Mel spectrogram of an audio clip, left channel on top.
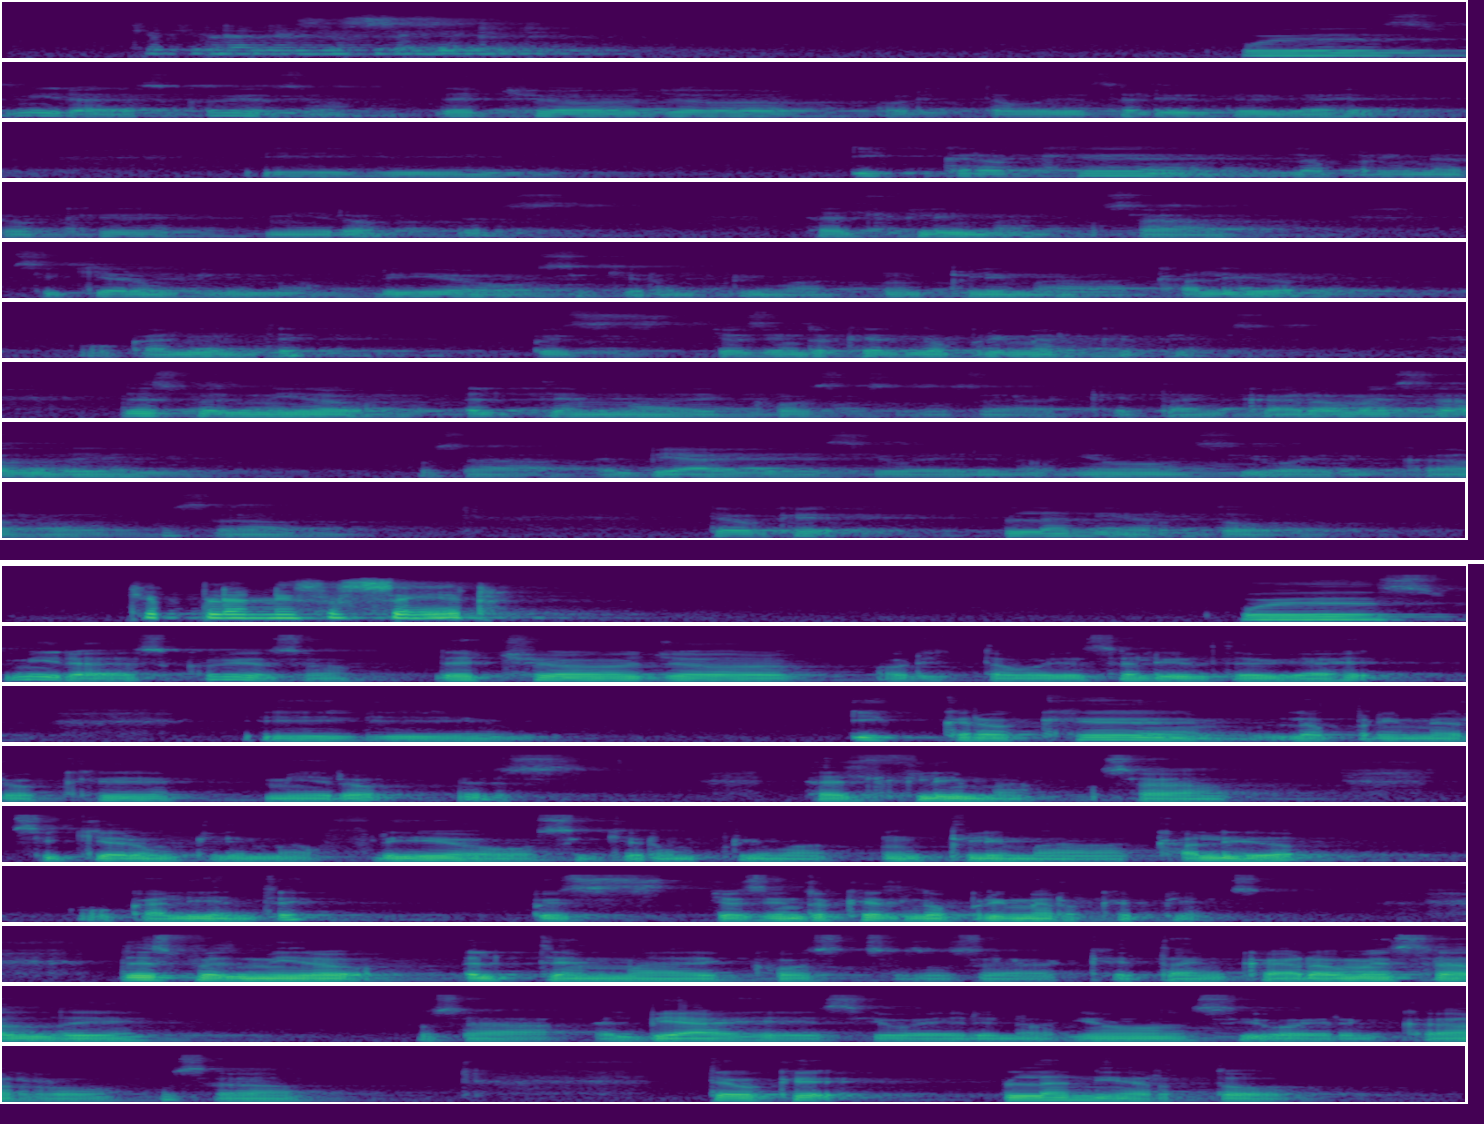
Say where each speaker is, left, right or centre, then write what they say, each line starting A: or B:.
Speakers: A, on the right; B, on the right.
A: qué planes hacer.
B: Pues mira, es curioso. De hecho, yo ahorita voy a salir de viaje y, y creo que lo primero que miro es el clima. O sea, si quiero un clima frío o si quiero un clima, un clima cálido o caliente, pues yo siento que es lo primero que pienso. Después miro el tema de costos, o sea, qué tan caro me sale, o sea, el viaje, si voy a ir en avión, si voy a ir en carro, o sea, tengo que planear todo.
